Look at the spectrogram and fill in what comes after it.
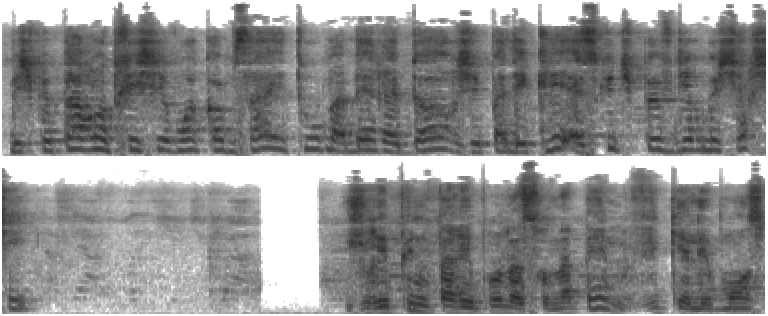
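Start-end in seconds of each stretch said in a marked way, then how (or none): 0.0-4.9 very high whiny begging voice; high squeaky parody of her phone call; mock pleading girl. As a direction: plead like a tipsy girl asking for a ride. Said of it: "elle m'appelle".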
